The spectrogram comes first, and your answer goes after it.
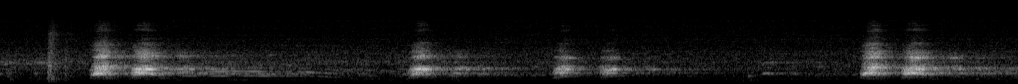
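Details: Dog named Rex barking at night on February 27, 2018: irregular barks, a double, a single, another double and a closing double, spaced a few seconds apart in a still setting.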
